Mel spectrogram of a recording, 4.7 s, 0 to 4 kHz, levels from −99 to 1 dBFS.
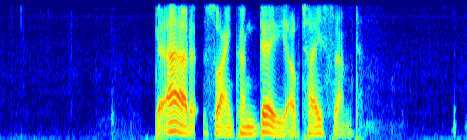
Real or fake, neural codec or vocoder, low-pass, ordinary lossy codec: fake; codec, 24 kHz, 3 kbps, HILCodec; 3.6 kHz; none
